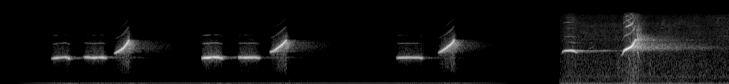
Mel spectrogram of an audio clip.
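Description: Northern bobwhite giving its clear whistled "bob-bob-WHITE": short, level notes, then a sharply rising final whistle, four phrases about two seconds apart, the last louder and echoing.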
